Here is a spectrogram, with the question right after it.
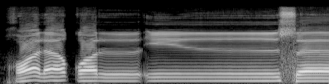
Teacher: qo juga huruf istila pangkal lidah terangkat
